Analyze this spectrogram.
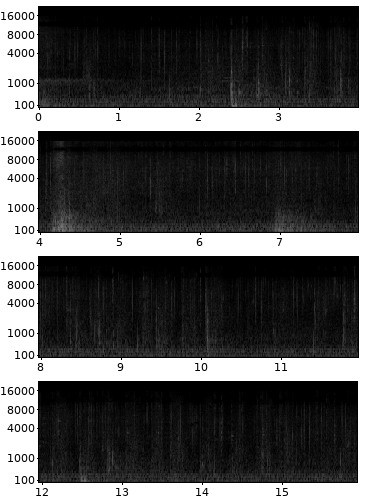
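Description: A torch flame crackles and hisses.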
